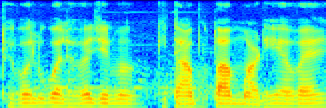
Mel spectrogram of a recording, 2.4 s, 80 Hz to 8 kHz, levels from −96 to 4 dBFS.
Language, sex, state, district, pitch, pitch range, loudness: Chhattisgarhi, male, Chhattisgarh, Sarguja, 110 Hz, 105-115 Hz, -23 LUFS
